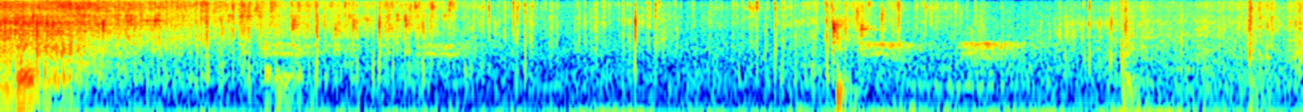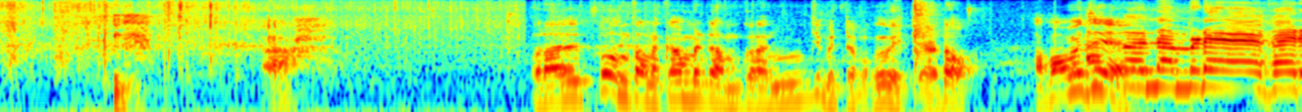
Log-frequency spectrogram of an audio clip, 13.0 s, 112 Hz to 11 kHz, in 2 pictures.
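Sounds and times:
dry leaf parcels crackling: 0:00.0 - 0:09.9.

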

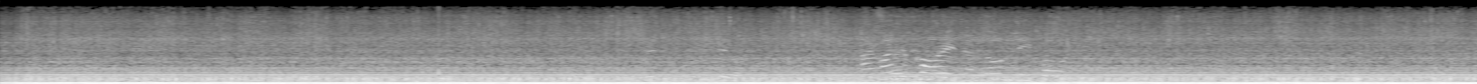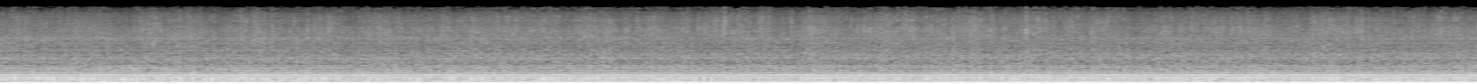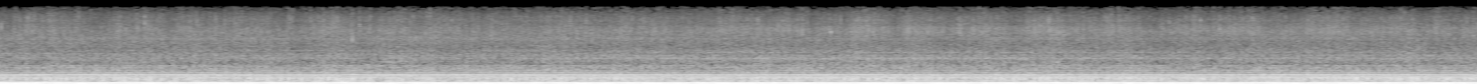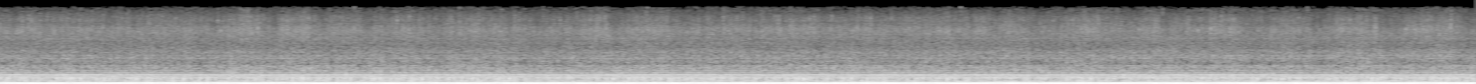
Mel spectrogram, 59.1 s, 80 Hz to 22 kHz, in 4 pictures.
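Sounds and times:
outboard motor running: 0:00.0 - 0:59.0.

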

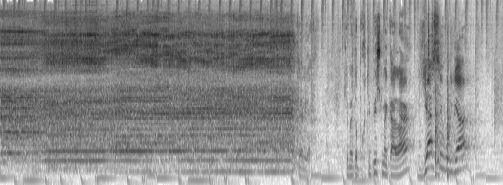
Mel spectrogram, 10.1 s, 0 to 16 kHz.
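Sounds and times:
stick blender running: 0:00.0 - 0:06.2.

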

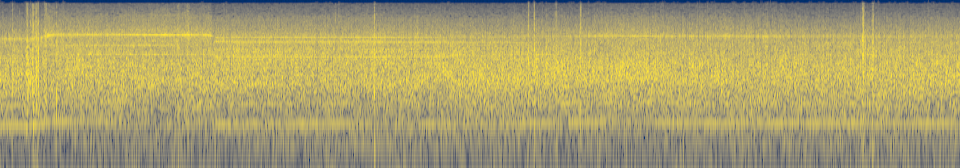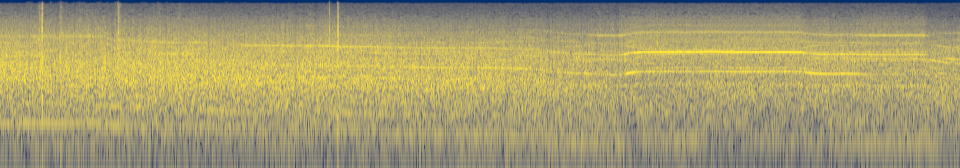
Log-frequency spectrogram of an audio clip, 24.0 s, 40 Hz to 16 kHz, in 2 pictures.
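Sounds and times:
high whine: 0:00.0 - 0:24.0
motor drone: 0:00.0 - 0:24.0
wind and propeller rush: 0:00.0 - 0:24.0.

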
